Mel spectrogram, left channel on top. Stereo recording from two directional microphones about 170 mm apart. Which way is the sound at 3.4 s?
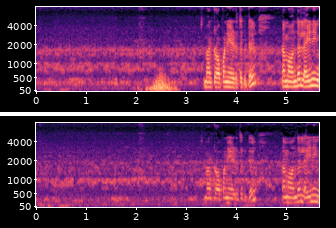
40° left (ahead or behind).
